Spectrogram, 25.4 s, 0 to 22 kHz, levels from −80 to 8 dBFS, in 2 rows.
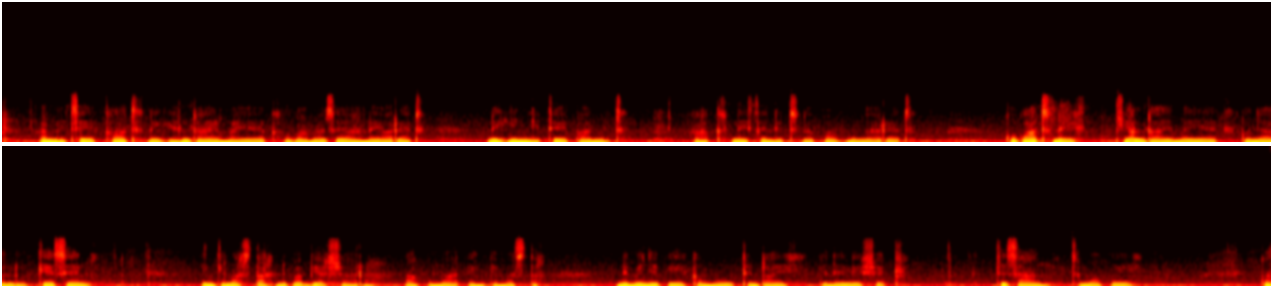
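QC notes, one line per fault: No faults found; speech passes through the AMR wideband (HD Voice) codec at 12.65 kbit/s with only the light coding texture expected at that rate.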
